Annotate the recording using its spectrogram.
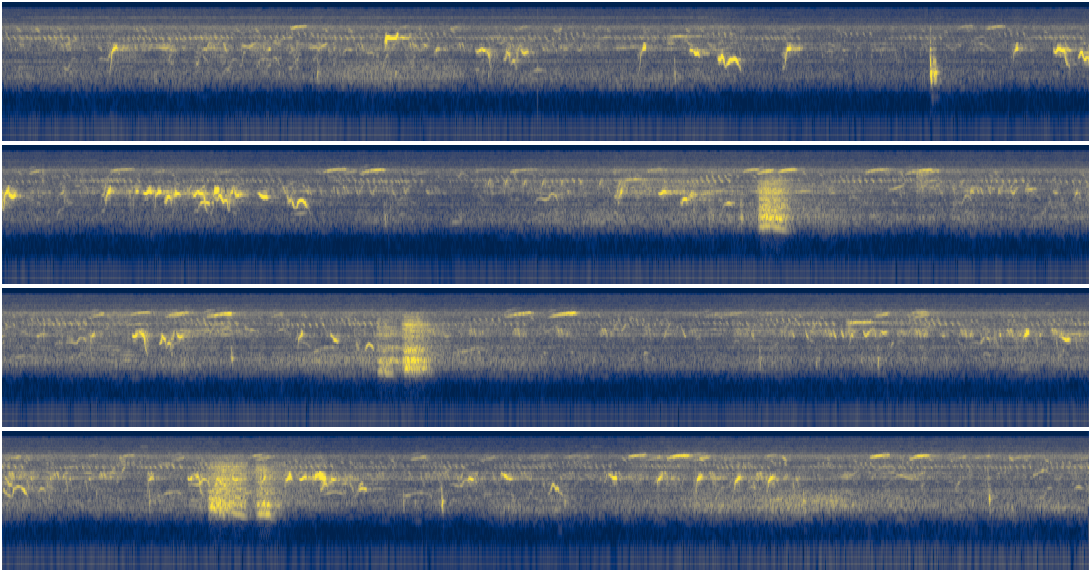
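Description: Many wild birds chirping and calling, short and sliding calls overlapping all through, over a steady outdoor hiss. A few louder calls stand out near the middle and again toward the end.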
